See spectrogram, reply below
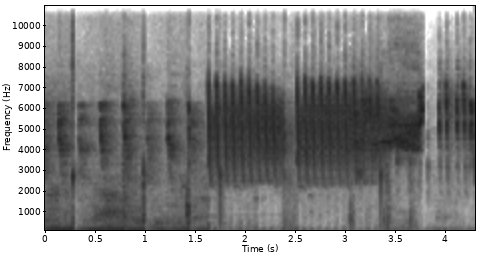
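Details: Bar-winged prinia in tight rapid 'nembak' song: brief high chips at first, then long continuous buzzy high trills running together, broken by a sudden clack near the end, over a faint low hum.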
